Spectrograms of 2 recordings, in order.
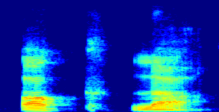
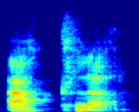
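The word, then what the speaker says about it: אָכְלָה: And so it is to be pronounced Okla, Okla, O-K-H, Ok, La, L-A-H, Okla, not Akla, not A-K-H-L-A-H, because this is a closed syllable. It is also a syllable that has no accent, and therefore it must have a short vowel.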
